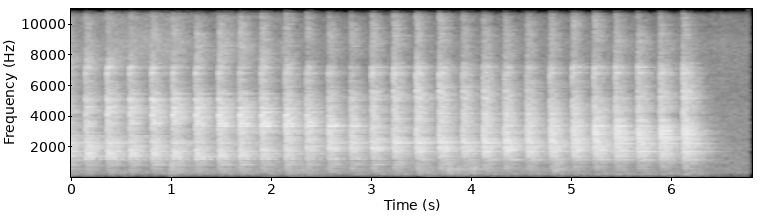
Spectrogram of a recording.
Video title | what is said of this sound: 클랑마누어 팍투어 공방의 리빌트 철학 | 약간의 소리의 차이가 들리긴 하죠 제가 중간 부분을 두드리던지 아니면 여기 가장자리를 두드리던지에 따라서요 하지만 단단한 금속을 두드리는 소리는 일관되게 나죠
